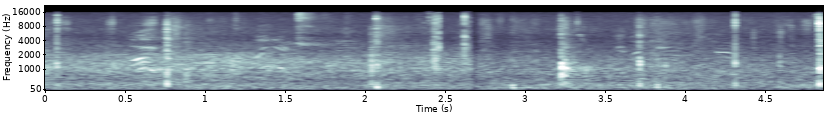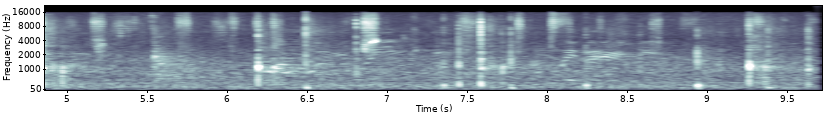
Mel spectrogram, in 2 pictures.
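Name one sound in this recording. Tennis balls are struck with rackets, with sharp pops.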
